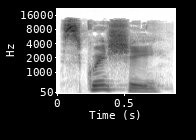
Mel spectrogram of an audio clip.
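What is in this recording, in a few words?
"squishy", British English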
